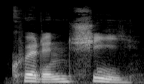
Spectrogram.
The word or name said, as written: cuireann sí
